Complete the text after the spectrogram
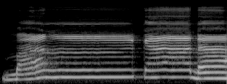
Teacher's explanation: من پہ نون ساکن کے بعد کاف حروف اخفا میں سے ہے تو غنہ کریں گے، یعنی ناک میں آواز لے جائیں گے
